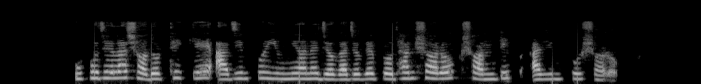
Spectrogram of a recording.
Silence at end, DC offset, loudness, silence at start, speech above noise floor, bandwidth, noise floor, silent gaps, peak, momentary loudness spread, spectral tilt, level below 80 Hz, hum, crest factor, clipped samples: 0.85 s; under 0.1%; -24 LUFS; 0.75 s; 66 dB; 8 kHz; -89 dBFS; none; -6 dBFS; 9 LU; -4 dB/octave; -68 dBFS; none; 20 dB; under 0.1%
